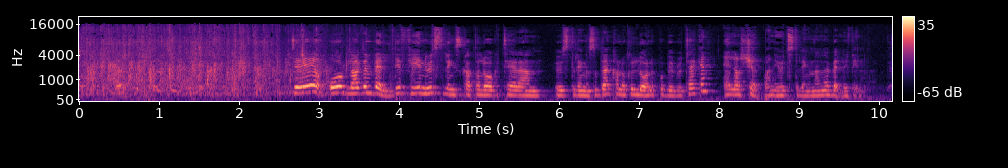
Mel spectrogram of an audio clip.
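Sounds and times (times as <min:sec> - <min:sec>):
audience applause: 0:00.0 - 0:03.9
speech: 0:02.7 - 0:10.0.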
